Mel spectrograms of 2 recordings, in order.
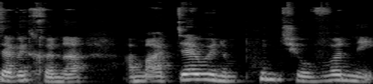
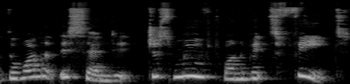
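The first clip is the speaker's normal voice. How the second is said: ordinary delivery, nothing marked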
